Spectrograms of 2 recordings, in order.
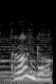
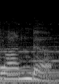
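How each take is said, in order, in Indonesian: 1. Kedua vokal diucapkan sebagai o. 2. Kedua vokal diucapkan sebagai a. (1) "vokal yang di Jawa O" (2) "kalau di bahasa Ngapak di, disebutnya itu jadi randa"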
